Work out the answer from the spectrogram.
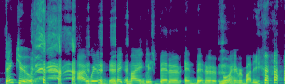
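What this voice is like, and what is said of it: Quebec French accent in English. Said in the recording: “delightful Quebec City accent, though. It's so charming”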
